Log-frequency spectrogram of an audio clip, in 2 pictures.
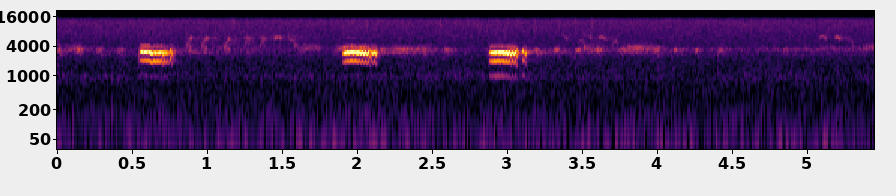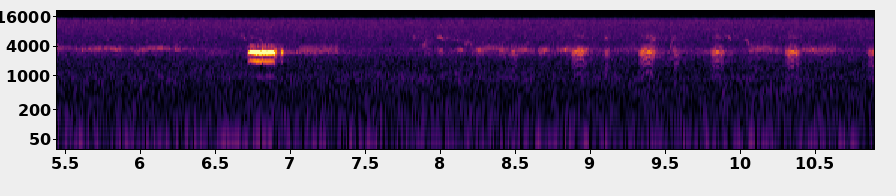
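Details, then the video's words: Woodpecker calling close to an eagle nest at Big Bear on the morning of 14 September 2019: four sharp, high, clipped call notes, irregularly spaced, over a steady high hiss with faint chirps near the end. "Woodpecker Vocals"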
